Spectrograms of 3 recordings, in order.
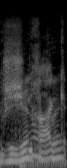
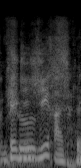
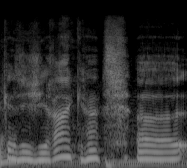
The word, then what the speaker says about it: Kenji Girac: et cette année-ci c'est Kenji Girac. Je ne sais pas si je le prononce bien, parce Oui, que absolument, de dire Kenji Chirac. Girac. Non, Kenji Girac. Kenji Girac.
